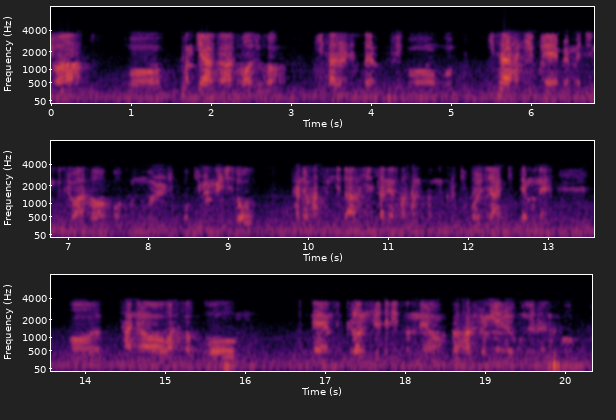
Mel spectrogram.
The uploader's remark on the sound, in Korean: 아무런 대본도 없이 길이 막히길래 차에서 프리스타일로 녹음해보았습니다.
